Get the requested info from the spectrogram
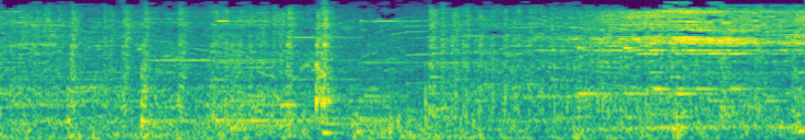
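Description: Marching band playing a softer passage: held wind chords under a general hum, with one sharp percussion hit about a second and a half in.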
